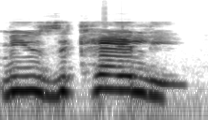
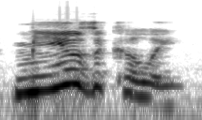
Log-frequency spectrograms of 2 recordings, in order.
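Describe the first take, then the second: First: The vowel before the final L is fully pronounced. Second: The vowel before the final L is silent. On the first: The speaker calls it wrong. "معظم الناس بتقول" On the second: The speaker calls it right. "ال A ما بتتنطقش"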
